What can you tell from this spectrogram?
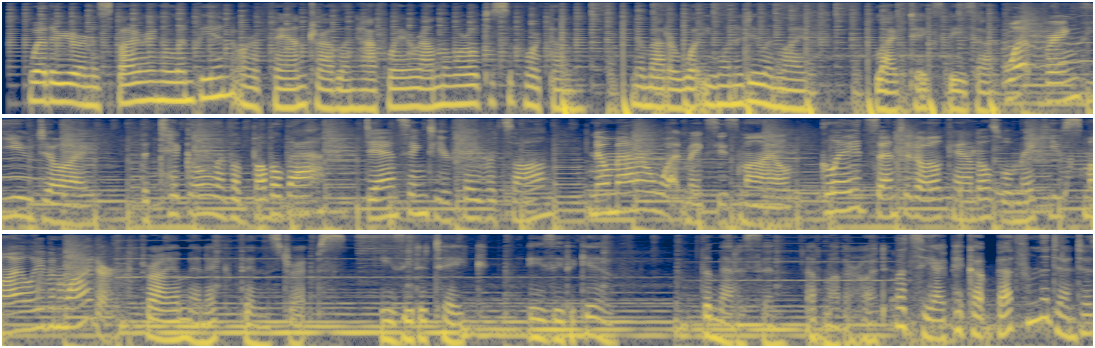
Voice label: Commercial

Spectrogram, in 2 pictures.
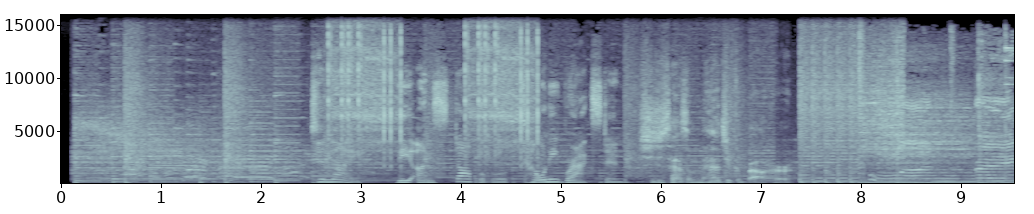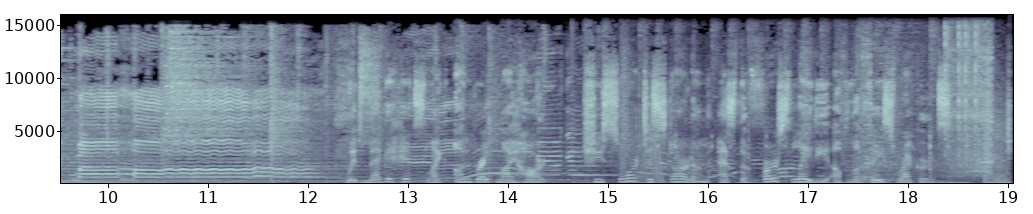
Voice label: Narration

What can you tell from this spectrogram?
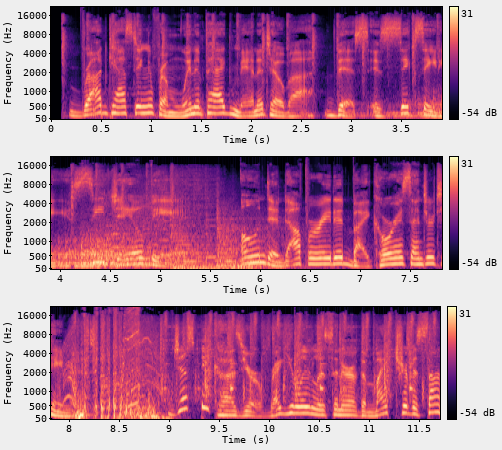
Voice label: News Talk

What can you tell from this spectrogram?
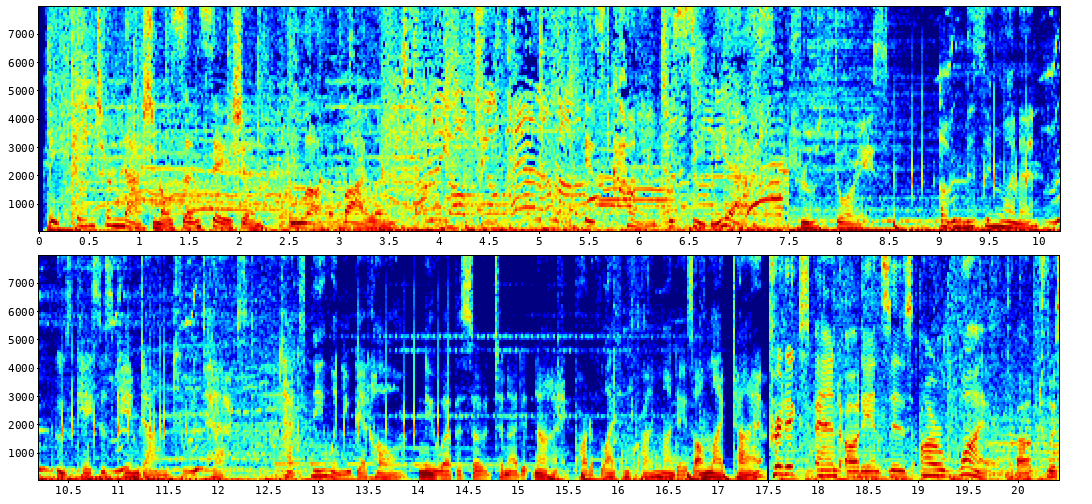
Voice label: PROMO

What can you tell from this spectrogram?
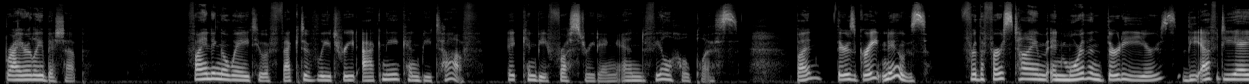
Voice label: Female Commercial

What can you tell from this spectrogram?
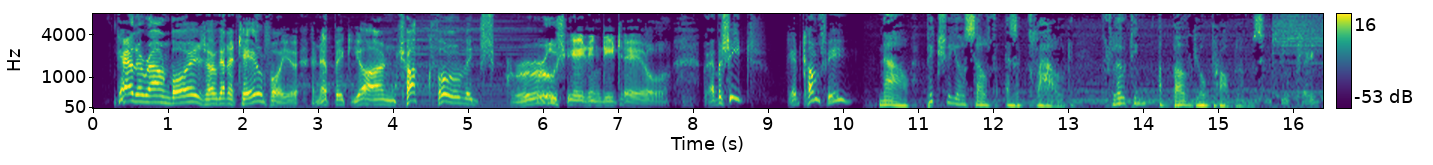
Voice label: Animation

